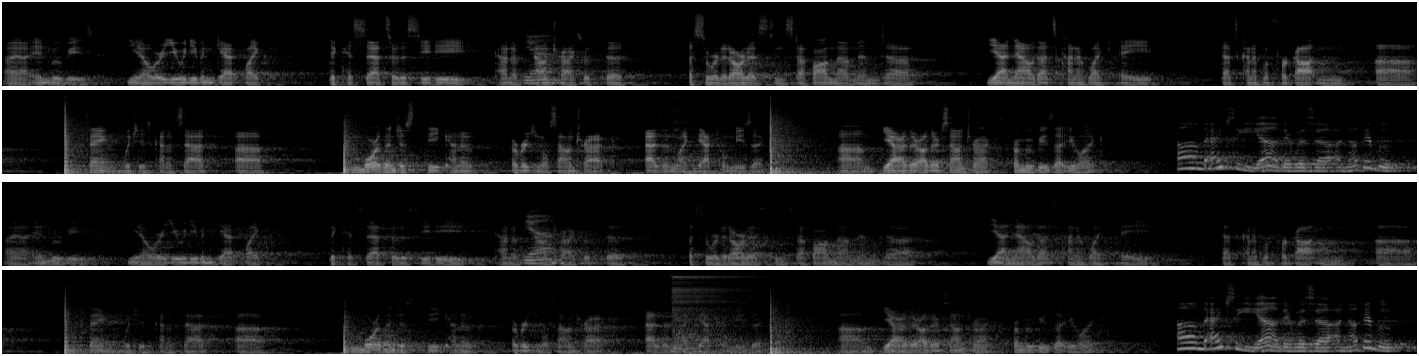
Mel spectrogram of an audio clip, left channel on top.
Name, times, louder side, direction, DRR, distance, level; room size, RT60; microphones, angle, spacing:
voice 1, 0.0-0.9 1.2-2.6 3.3-5.7 6.0-6.2 6.9-9.1 9.8-11.5 12.2-14.2 15.0-16.8 17.6-19.0 19.2-20.2 20.6-21.8 22.5-25.1, left 4 dB, 75° left, 5 dB, 0.7 m, -42 dB
voice 2, 5.2-5.6 20.8-21.2 25.9-28.0, right 1 dB, 35° right, 5 dB, 1.1 m, -39 dB
sound 1, 14.7-25.3, left 3 dB, 30° left, 0.5 m, -46 dB
sound 2, 20.6-22.7, right 10 dB, 55° right, 0.4 m, -53 dB
26.5 x 13.0 x 8.9 m, 2.6 s
head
